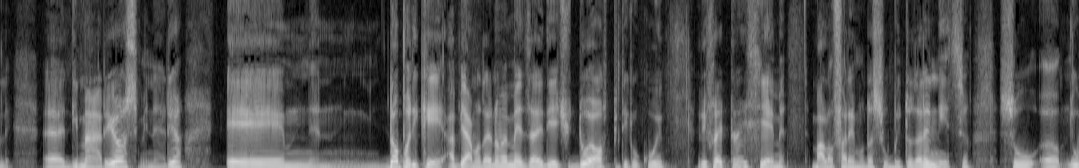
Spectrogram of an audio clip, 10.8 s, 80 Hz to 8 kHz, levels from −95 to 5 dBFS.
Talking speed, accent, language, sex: 135 wpm, native, Italian, male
